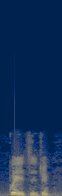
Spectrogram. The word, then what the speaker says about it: 会稽: 在读这篇文章之前，有一个词语的读音我在这说明一下，就是会稽郡，这个会稽的会，有的词典上它注的音是贵，这样就读成贵稽郡。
